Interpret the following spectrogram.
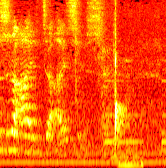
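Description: A young child's brief voice, then about one and a half seconds in an edited-in sound effect: a quick rising pop with a short low thump, one of a repeating series laid over the video.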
